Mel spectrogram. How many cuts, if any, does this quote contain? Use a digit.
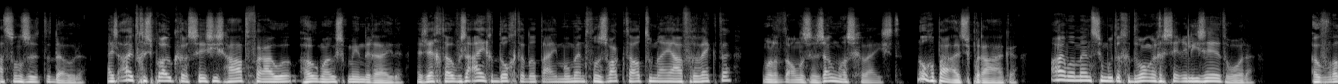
3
